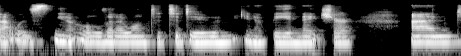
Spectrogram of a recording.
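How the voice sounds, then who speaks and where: With an Irish accent, a woman speaks at a fairly low pitch on a very clean recording with a silent background. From Ireland, east coast between Dublin and Belfast. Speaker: visibility mentor and poet. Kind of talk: podcast interview. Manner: gentle, soft-spoken; halting, self-correcting.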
